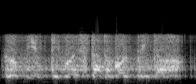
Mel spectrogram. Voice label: japanese first wave, dialogs italian; War Thunder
